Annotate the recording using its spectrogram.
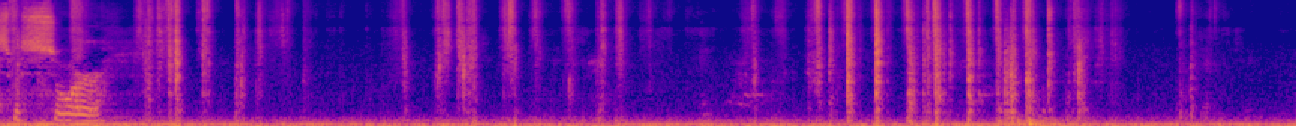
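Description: Playing cards riffle and flick as they are shuffled by hand.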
